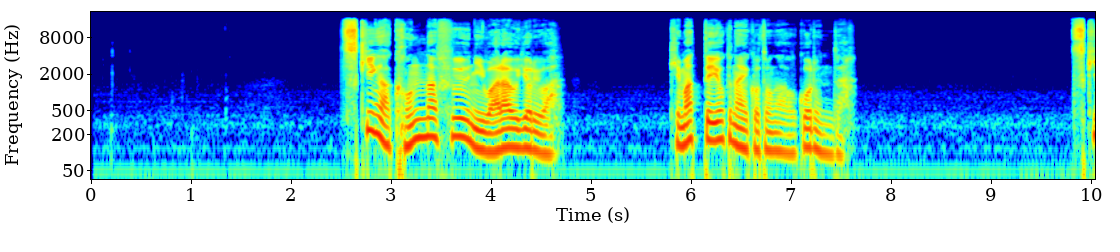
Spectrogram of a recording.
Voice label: poem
